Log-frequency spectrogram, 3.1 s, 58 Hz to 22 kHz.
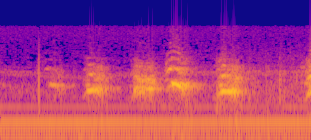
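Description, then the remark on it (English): Sergeant Preston's sled dog team, driven at a fast pace on the road from Dawson City to 40 Mile, barks and yelps in a quick, uneven series of about five calls, moderately loud, over a steady low hum with no talking. “Sergeant Preston of the Northwest Mounted Police had left Dawson City and was driving his dog team at a fast pace on the road to 40 Mile.”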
